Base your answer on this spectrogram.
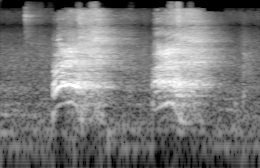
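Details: Two sneezes while upgrading a computer CPU, after wiping the nose: two sudden explosive bursts about a second apart, each with a brief voiced onset and a noisy rush of air.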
